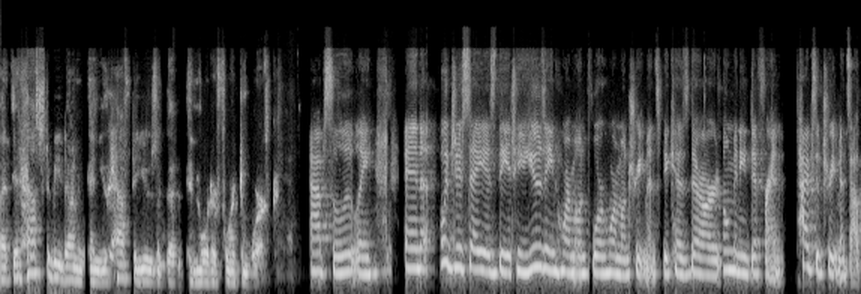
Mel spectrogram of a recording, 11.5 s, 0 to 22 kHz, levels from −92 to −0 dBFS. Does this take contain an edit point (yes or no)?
yes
